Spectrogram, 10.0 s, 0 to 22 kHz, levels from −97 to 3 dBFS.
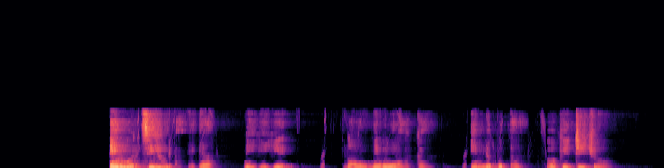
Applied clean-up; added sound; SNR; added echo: neural mask model DeepFilterNet 3.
